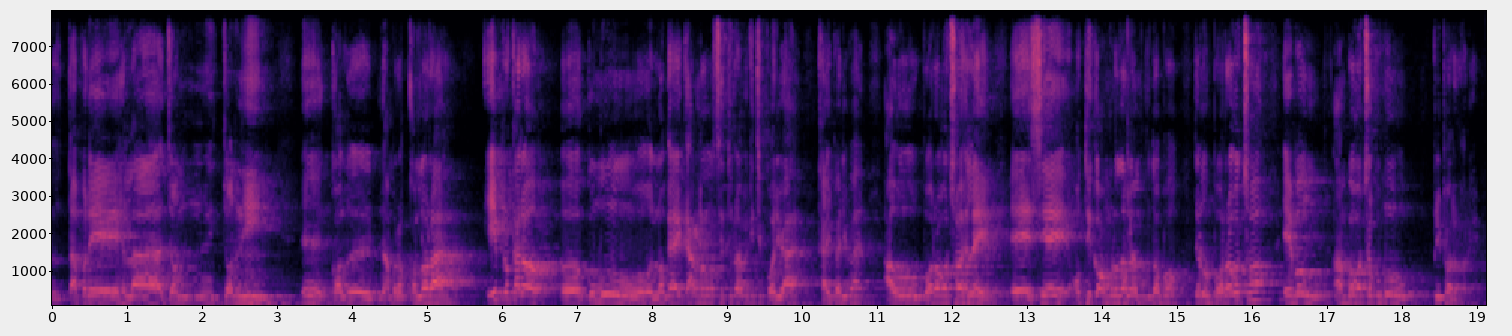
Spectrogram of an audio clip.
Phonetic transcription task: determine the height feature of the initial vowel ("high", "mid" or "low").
low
